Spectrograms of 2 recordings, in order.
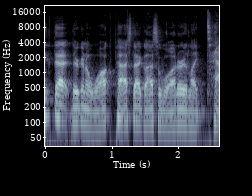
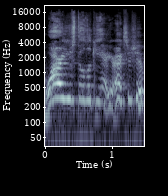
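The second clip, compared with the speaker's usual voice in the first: put-on, shrill, very high-pitched yell. Acting out a partner who yells about scrolling past an ex: imitating someone yelling. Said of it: "she starts yelling at you".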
